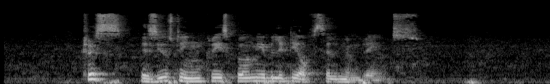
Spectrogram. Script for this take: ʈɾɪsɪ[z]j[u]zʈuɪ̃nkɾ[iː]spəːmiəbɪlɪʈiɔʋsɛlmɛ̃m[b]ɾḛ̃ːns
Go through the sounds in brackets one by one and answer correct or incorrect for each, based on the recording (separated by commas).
correct, incorrect, correct, correct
